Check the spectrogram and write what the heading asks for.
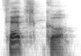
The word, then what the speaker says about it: Setsuko: Setsuko. Yeah, am I closer to the correct pronunciation there?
